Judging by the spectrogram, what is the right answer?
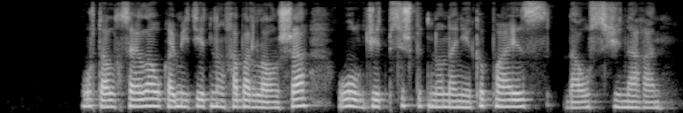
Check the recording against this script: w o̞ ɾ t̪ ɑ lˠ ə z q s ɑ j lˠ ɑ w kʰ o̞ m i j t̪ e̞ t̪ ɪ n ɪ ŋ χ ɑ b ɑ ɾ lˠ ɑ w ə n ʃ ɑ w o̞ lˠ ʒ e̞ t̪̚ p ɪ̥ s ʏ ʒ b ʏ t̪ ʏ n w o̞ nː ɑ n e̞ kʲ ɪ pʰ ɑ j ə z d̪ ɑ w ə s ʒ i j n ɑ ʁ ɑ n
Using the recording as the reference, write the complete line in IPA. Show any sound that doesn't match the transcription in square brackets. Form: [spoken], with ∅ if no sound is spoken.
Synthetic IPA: w o̞ ɾ t̪ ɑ lˠ ə [∅] q s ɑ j lˠ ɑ w kʰ o̞ m i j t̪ e̞ t̪ ɪ n ɪ ŋ χ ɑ b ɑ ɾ lˠ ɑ w ə n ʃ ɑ w o̞ lˠ ʒ e̞ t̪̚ p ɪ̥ s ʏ [ʃ] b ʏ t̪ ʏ n w o̞ nː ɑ n e̞ kʲ ɪ pʰ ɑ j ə z d̪ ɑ w ə s ʒ i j n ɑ ʁ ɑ n

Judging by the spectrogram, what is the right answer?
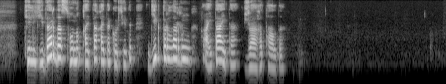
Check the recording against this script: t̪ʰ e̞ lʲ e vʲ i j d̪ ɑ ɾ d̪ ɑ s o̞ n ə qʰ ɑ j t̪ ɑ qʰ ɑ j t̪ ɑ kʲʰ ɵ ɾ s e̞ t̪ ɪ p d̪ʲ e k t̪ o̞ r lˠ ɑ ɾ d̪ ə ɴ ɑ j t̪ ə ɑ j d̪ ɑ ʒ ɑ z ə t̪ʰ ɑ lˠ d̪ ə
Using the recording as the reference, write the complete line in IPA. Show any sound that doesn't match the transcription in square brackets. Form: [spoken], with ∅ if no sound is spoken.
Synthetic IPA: t̪ʰ e̞ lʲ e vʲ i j d̪ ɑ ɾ d̪ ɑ s o̞ n ə qʰ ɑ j t̪ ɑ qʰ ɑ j t̪ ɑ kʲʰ ɵ ɾ s e̞ t̪ ɪ p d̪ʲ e k t̪ o̞ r lˠ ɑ ɾ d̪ ə ɴ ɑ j t̪ [ɑ] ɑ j [t̪] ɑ ʒ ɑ [ʁ] ə t̪ʰ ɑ lˠ d̪ ə

